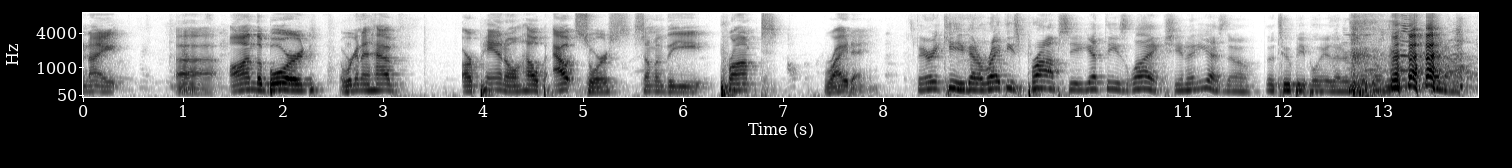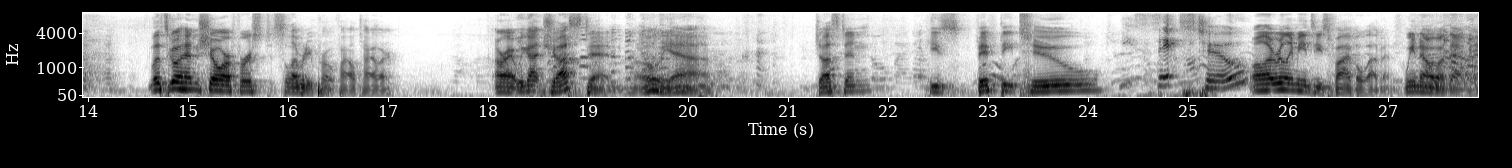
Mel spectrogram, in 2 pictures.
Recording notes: Recorded live at The Comedy Store in Los Angeles, CA.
